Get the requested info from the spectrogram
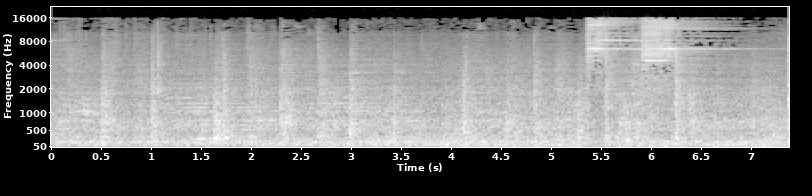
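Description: Passenger train of ICF coaches rolling slowly into a station, wheels clacking over rail joints and points at uneven intervals over a steady low rumble. A brief high metallic squeal comes a little past halfway.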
